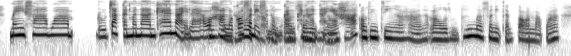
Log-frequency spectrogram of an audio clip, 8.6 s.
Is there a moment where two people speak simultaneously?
Yes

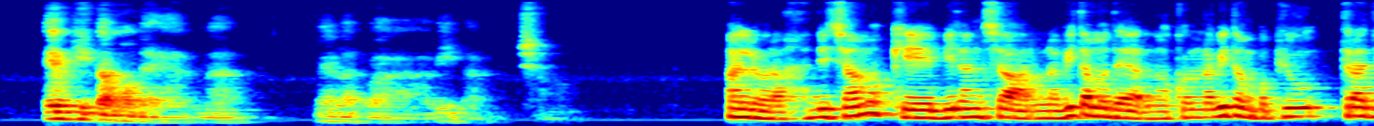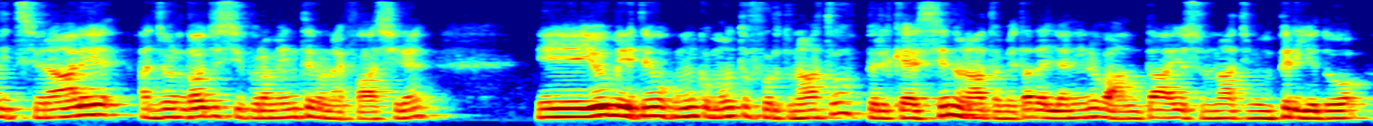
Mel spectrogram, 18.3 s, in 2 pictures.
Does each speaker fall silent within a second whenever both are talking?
Yes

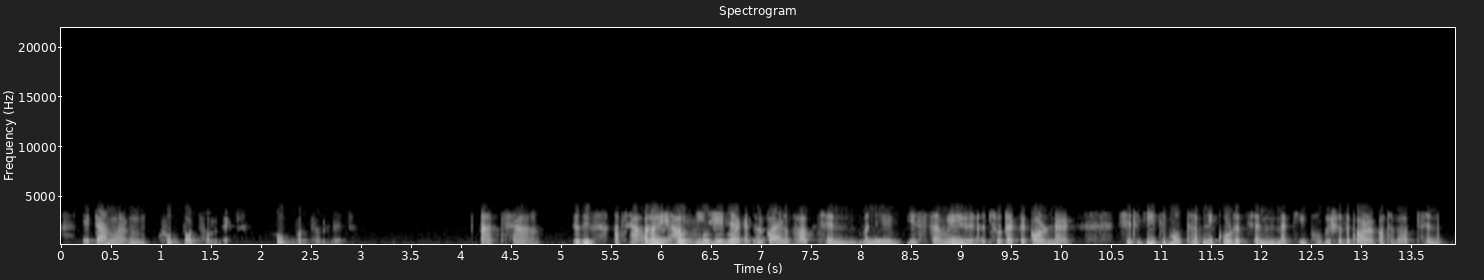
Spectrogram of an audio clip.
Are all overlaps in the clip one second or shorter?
No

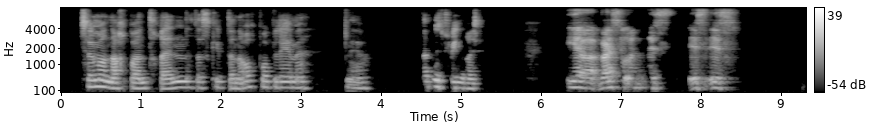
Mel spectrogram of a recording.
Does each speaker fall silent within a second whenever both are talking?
Yes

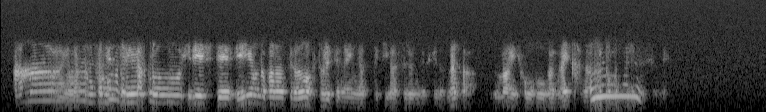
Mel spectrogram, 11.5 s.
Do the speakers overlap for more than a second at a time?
Yes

